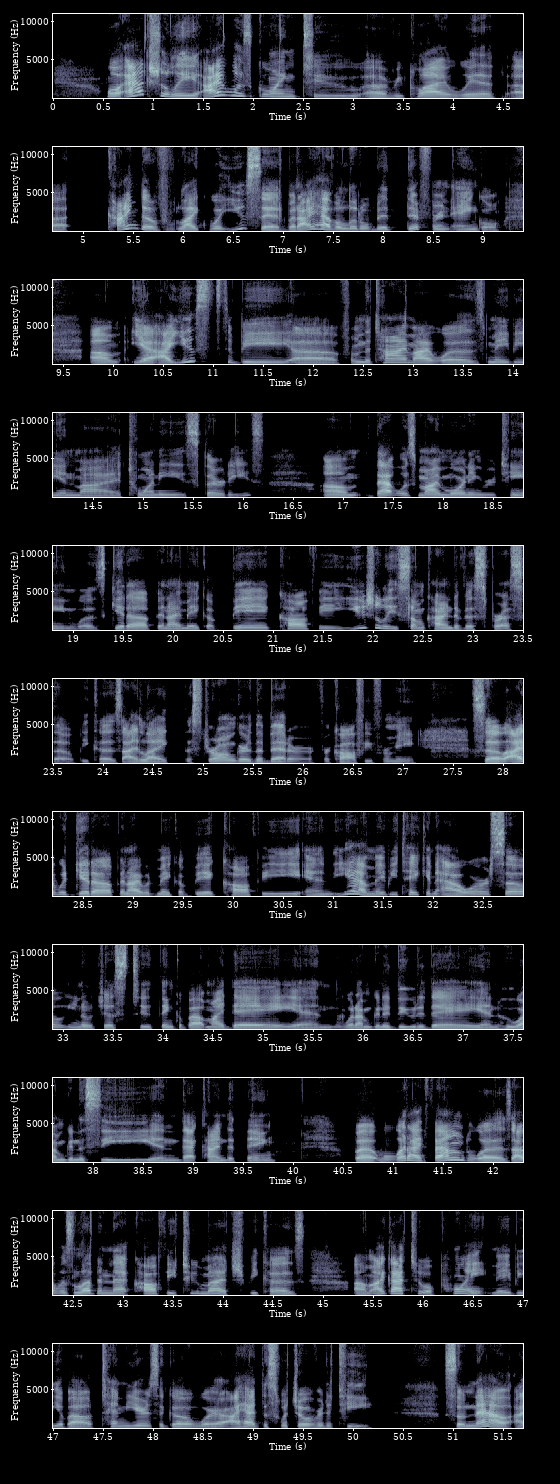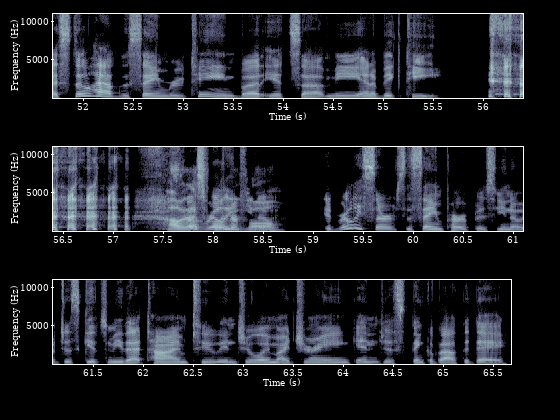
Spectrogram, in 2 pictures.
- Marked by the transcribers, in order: other background noise; tapping; stressed: "big"; laugh
- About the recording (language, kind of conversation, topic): English, unstructured, What is something simple that brings you joy every day?
- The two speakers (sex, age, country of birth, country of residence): female, 55-59, United States, United States; female, 65-69, United States, United States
